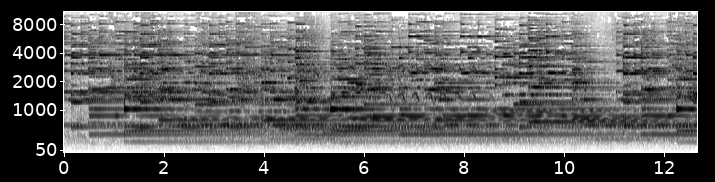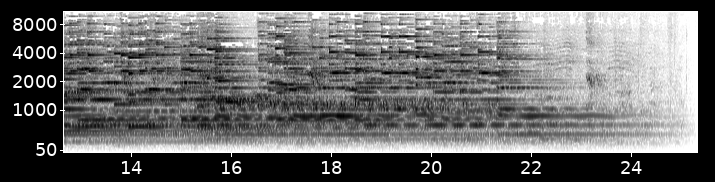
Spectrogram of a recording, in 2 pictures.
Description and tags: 140728 Tico Tico no Fuba Chimes
Chimes of a church or city-house tower playing a well known brazilian chorinho tune, "Tico Tico no Fuba", in the city of Vlissingen, Netherlands. Voices of pedestrians and cries of jackdaws or seagulls to be heard in the background. The recording is part of the sound file
Zoom Hn4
